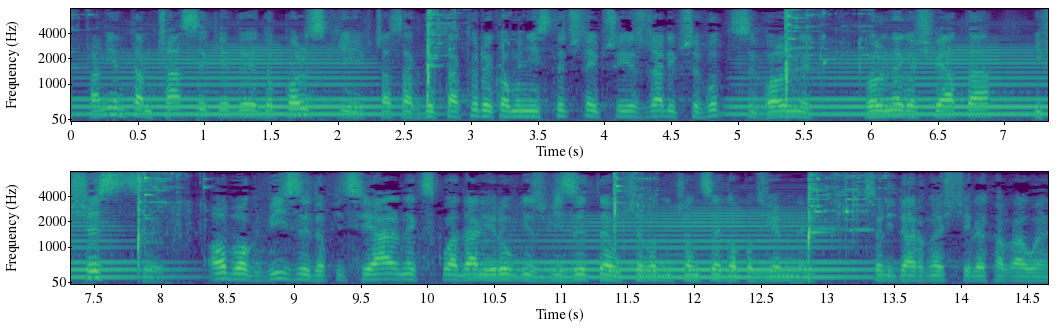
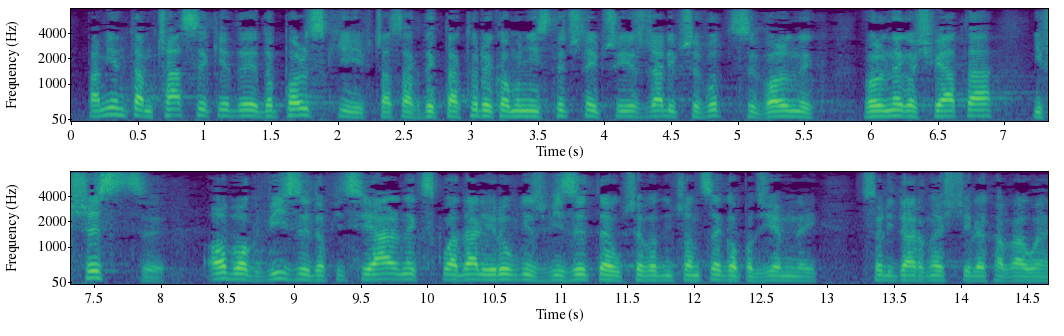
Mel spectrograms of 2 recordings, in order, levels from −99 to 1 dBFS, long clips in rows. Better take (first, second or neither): second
